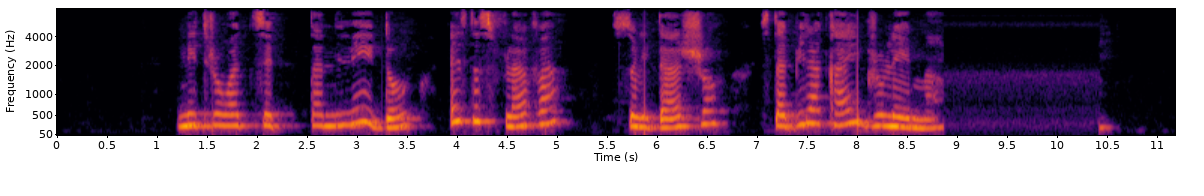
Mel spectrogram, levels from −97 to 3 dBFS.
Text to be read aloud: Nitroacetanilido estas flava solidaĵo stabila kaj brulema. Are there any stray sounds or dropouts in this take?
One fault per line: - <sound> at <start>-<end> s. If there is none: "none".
none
